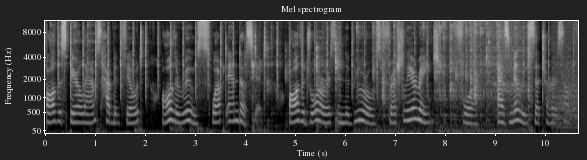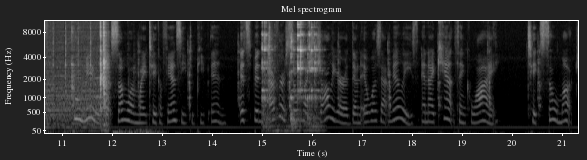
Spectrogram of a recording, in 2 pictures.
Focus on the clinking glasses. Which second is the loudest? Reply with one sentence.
The volume of the clinking glasses peaks at 16 seconds.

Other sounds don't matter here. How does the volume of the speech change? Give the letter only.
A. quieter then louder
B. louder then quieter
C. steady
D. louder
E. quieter
E.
